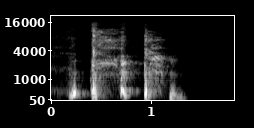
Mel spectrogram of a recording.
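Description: A series of five short, sharp coughs in quick succession, close and fairly loud, then silence.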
